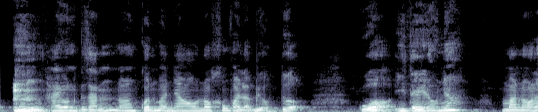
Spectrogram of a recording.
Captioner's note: clears throat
